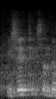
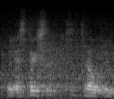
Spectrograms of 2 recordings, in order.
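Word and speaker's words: aesthetics: 그 다음에 이건 뭐냐면은 에스테틱스. 이세틱스인데 원래 우리나라는 에스테틱스라고 읽더라고. 미학이죠, 미학.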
